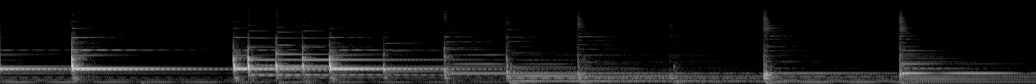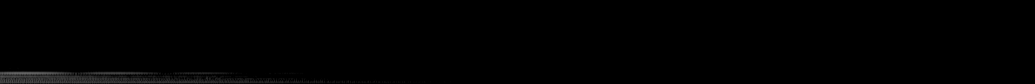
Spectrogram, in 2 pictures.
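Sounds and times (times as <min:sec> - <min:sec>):
bell lyre: 0:00.0 - 0:12.5.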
